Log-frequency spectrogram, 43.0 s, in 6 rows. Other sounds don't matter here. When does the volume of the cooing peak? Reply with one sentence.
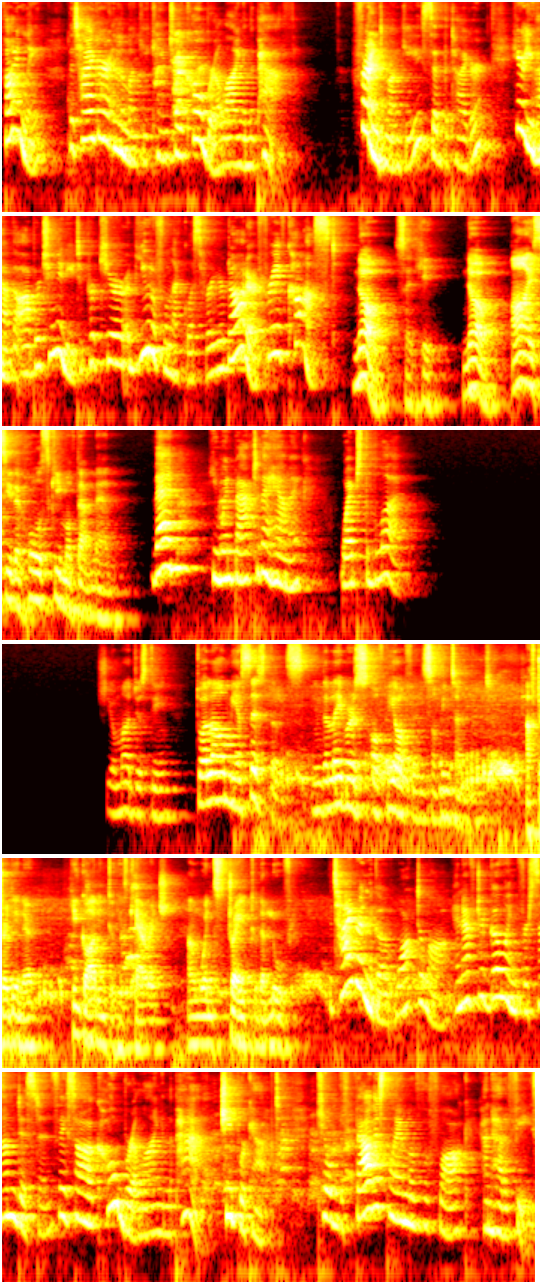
The volume of the cooing peaks at 28 seconds.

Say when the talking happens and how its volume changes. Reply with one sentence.
You can hear the talking from 0.0 to 19.6 s, at a steady volume; and from 22.9 to 42.9 s, at a steady volume.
